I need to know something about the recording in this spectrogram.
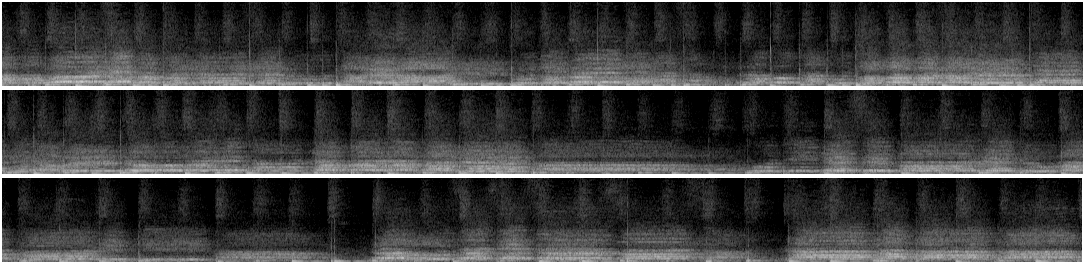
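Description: A large mixed choir of men and women singing a Shona hymn in parts, in phrases with short breaths between them, over a steady low beat.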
